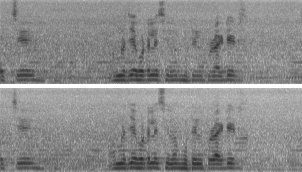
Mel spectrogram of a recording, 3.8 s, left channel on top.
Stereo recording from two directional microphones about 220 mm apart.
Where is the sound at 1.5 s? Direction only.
15° right (ahead or behind).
